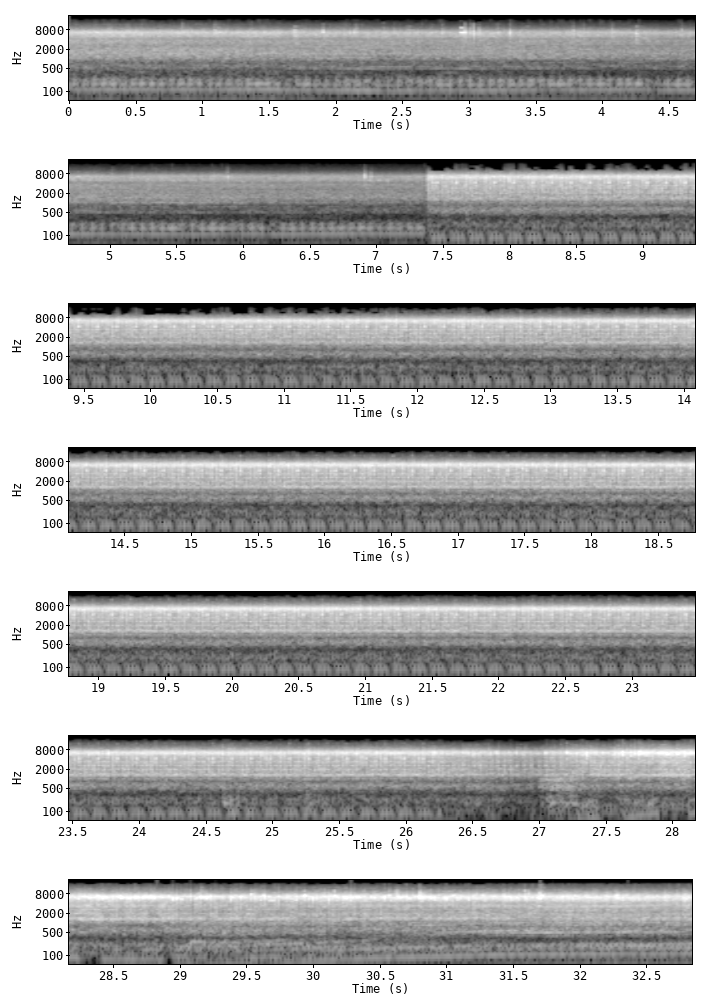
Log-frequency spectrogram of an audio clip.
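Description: Tractor engine running steadily under load as it pulls a plough and harrow through the soil. The sound changes abruptly about seven seconds in, and near the end the engine note dips briefly and then rises.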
